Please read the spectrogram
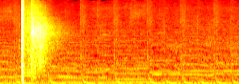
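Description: A single air rifle shot: one sharp crack about a quarter second in, with a brief rushing tail, a shot that hits its balloon target. Faint background music with a steady beat runs under it.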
